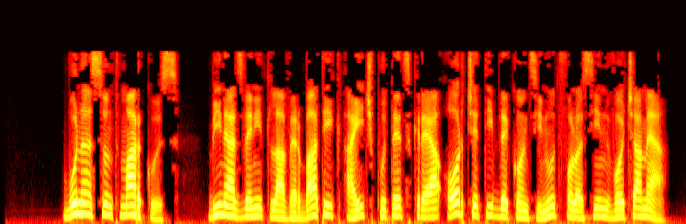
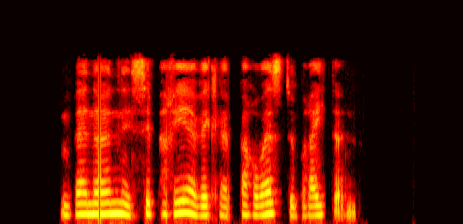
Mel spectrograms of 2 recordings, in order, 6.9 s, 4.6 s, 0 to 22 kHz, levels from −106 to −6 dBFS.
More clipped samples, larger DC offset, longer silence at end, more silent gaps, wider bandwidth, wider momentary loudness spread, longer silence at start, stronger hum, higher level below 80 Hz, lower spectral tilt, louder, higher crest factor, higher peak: neither; neither; second, 0.2 s vs 1.1 s; neither; about the same, 8.8 kHz vs 8.2 kHz; second, 7 LU vs 13 LU; about the same, 0.65 s vs 0.6 s; neither; first, -52 dBFS vs -68 dBFS; about the same, -6 dB/octave vs -5 dB/octave; first, -21 LUFS vs -33 LUFS; about the same, 18 dB vs 18 dB; first, -2 dBFS vs -16 dBFS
